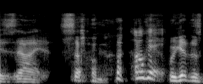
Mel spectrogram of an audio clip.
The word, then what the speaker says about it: Zion: So Utahns, this is how we say it, Zion. And my take on this is that Zion National Park is in our state, so the way the locals say it is the correct way.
